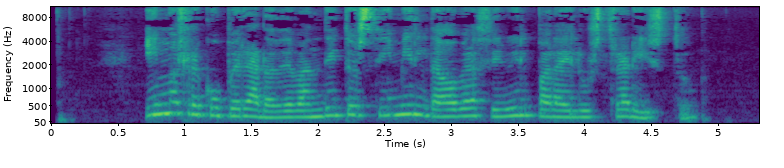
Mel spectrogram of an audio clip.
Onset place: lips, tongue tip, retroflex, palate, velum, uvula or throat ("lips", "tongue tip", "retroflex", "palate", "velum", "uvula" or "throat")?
lips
